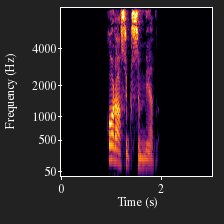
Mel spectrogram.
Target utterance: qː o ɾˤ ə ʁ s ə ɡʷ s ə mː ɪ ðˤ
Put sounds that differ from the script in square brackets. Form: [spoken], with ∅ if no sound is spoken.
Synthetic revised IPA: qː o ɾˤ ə ʁ s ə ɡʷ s ə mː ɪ ðˤ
